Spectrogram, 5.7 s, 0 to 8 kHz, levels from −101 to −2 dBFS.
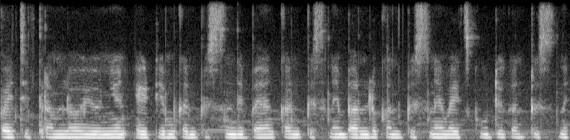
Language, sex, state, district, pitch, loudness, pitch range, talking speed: Telugu, female, Andhra Pradesh, Sri Satya Sai, 180 Hz, -16 LUFS, 175-180 Hz, 125 wpm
